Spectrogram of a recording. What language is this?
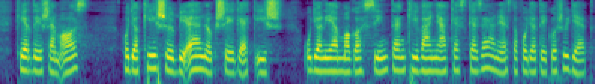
Hungarian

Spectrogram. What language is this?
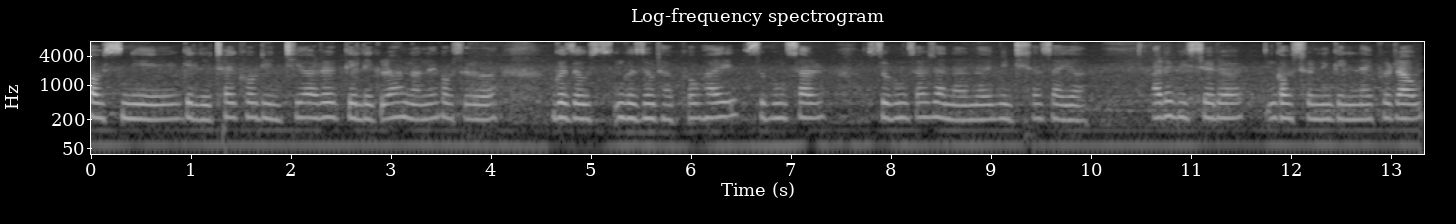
Bodo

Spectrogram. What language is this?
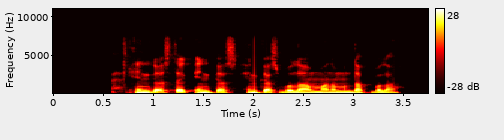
Uyghur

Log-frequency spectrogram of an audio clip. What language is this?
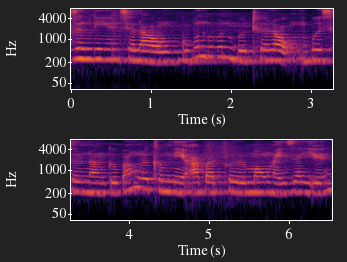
Bodo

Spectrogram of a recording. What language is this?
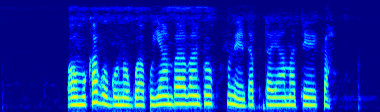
Ganda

